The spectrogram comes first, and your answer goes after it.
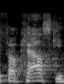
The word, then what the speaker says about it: Falkowski: with a special guest from keller williams ashley falkowski did i pronounce that right you sure did good job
